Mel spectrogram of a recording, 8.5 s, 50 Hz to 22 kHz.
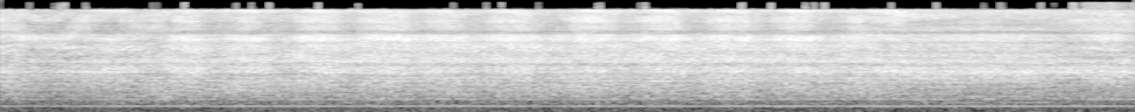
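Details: Black+Decker 20V cordless blower/sweeper running on a new battery: a strong, steady motor hum with an even rush of air that holds constant throughout; the blower runs normally at full power.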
